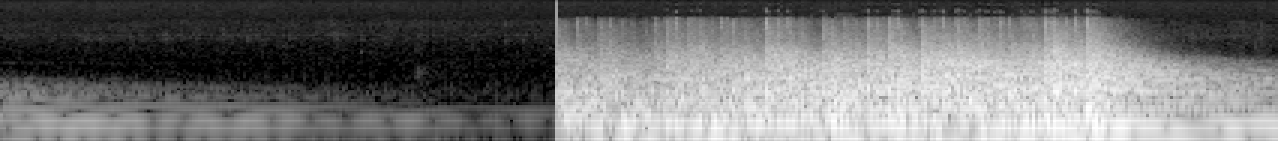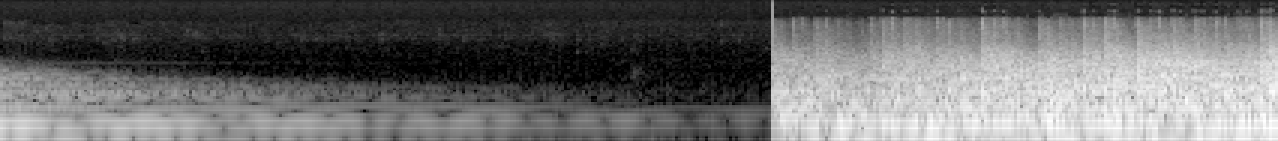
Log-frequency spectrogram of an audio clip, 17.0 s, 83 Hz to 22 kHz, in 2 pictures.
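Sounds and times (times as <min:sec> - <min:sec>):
timpani roll: 0:03.7 - 0:08.1, 0:13.7 - 0:17.0.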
